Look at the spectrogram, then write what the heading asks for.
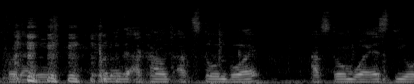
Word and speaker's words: Stonebwoy: It's boy, Stonebwoy, so that you get a pronunciation right.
